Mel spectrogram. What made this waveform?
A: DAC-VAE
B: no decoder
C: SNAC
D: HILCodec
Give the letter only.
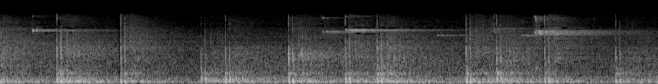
B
